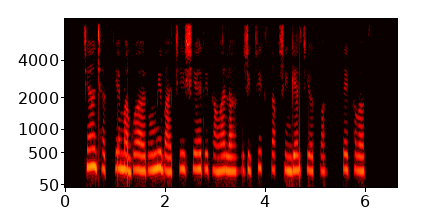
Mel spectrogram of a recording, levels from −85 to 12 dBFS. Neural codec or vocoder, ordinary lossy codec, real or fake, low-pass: none; Opus, 64 kbps; real; 7.2 kHz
